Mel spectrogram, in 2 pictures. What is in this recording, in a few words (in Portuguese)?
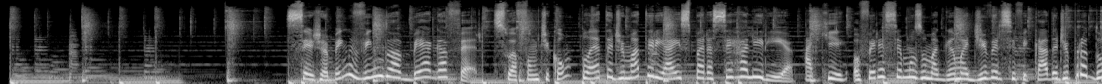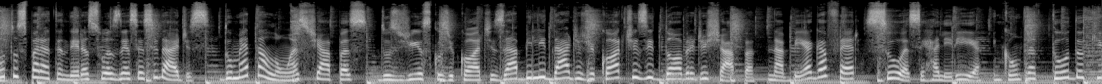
espera telefonica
